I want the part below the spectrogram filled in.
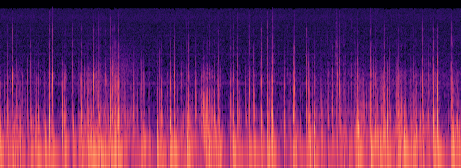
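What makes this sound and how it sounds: A beeswax-coated cotton food wrap is folded over a microphone and tapped and scratched with long acrylic nails. Many quick, dull taps and crinkly scratches come in a steady flurry over a deep, muffled rumble, each tap dying away almost at once.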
